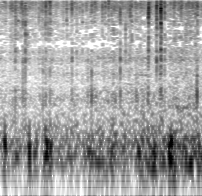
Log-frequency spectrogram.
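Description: Dry grass and brush burning, crackling with many small irregular pops.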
